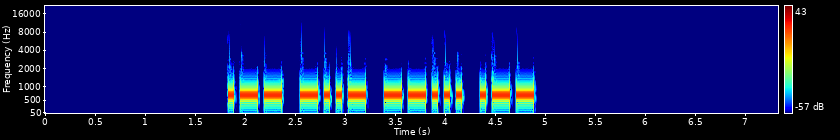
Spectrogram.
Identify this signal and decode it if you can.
Morse code, heard as a keyed tone, about 20 wpm, 700 Hz. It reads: WX7W
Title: USA Call Signs - 4 Characters - 20wpm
